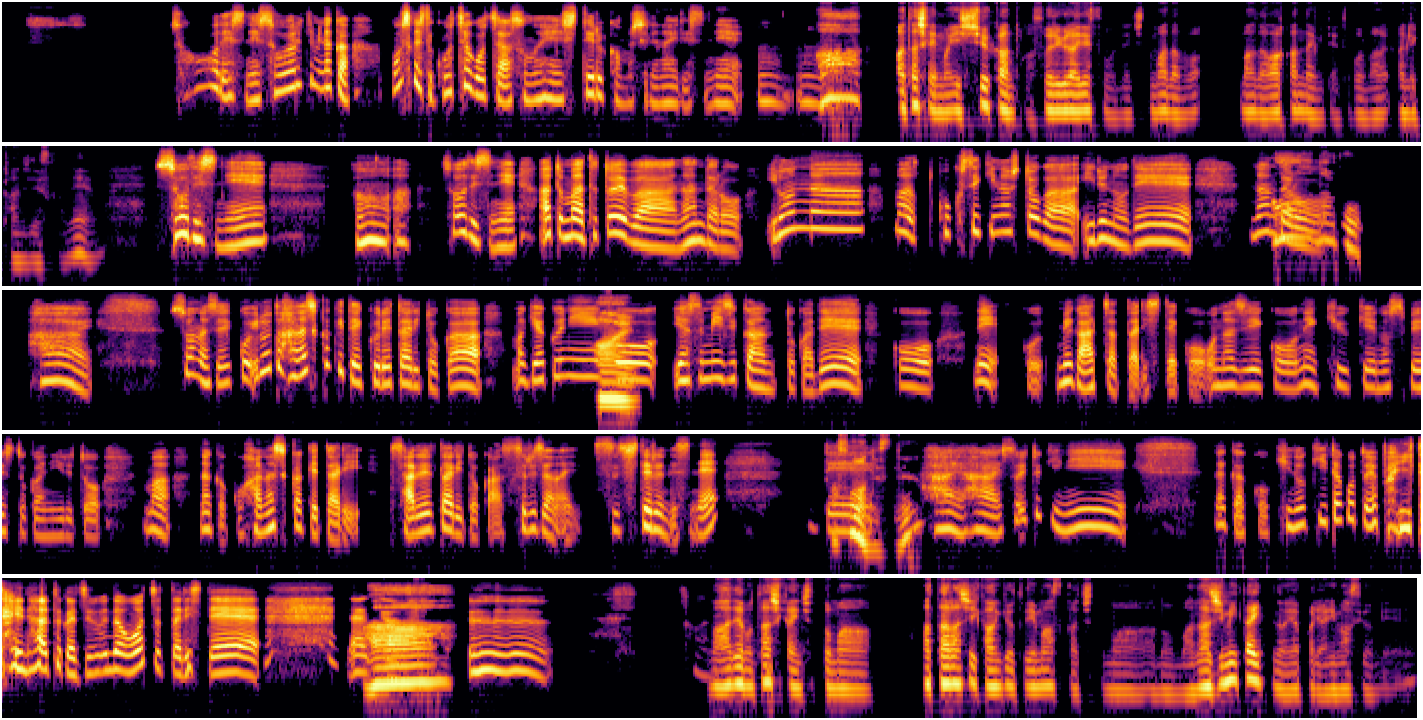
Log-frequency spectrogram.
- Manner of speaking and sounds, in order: other noise; "ある" said as "あり"; laughing while speaking: "やっぱ言いたいなとか自分で思っちゃったりして、なんか"
- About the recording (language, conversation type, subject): Japanese, advice, 他人の評価を気にしすぎない練習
